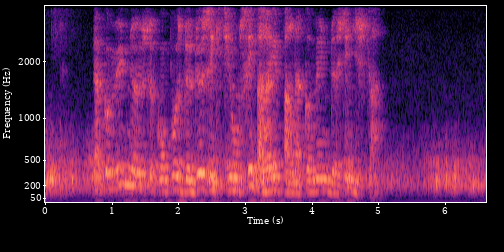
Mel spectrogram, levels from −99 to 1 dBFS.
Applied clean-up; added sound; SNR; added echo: none; Thunder / Rain; 7 dB; reverberation time 0.3 s.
